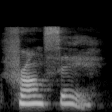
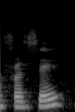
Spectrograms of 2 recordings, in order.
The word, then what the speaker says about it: français: What do you mean in Francois? Who's Francois? – The Festival du Voyage. I think most of it's in French. I'm pronouncing that. I butchered that, but Francais. En français. – Francois. – Francois is a name. – Francois is actually French, no? En français. En Francois. Francais.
